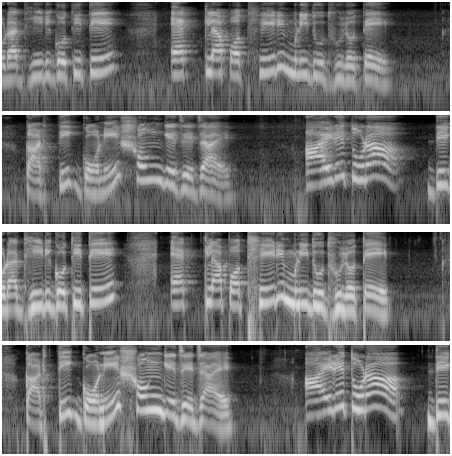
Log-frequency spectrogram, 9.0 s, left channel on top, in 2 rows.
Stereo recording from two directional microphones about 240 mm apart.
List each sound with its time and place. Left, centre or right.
0.0 s speech: right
